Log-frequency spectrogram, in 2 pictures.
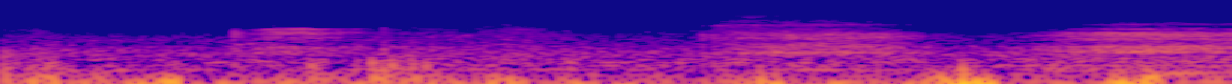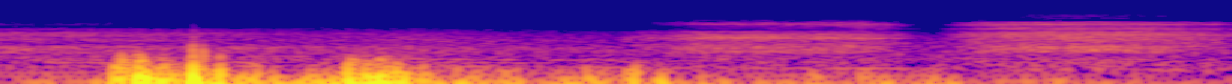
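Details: Snoring during sleep recorded with the SnoreLab phone app: low, rattling snorts and breathy snoring sounds, uneven in loudness.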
